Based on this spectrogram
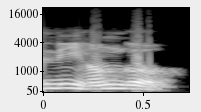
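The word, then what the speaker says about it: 日本語: বাসা নিহং নিহন গো এটার উচ্চারণ হছে নিহঙ্গ অবশ্য জি এর উচ্চারণ ওরা হালকা করে নিহং এরকম উচ্চারণ হালকা করে যখন অডিও শুনবেন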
